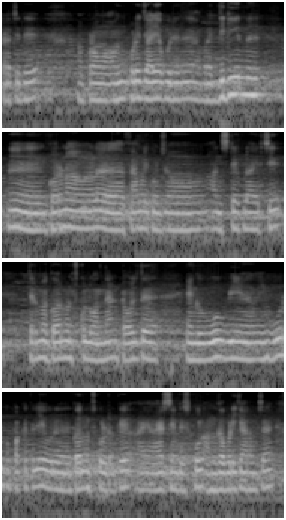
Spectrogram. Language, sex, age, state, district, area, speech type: Tamil, male, 18-30, Tamil Nadu, Ariyalur, rural, spontaneous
